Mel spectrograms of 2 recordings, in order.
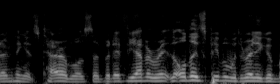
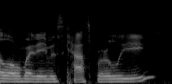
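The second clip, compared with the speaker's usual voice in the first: put-on American accent. Practicing accents on a self-introduction line: put-on american accent. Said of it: "That's better".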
